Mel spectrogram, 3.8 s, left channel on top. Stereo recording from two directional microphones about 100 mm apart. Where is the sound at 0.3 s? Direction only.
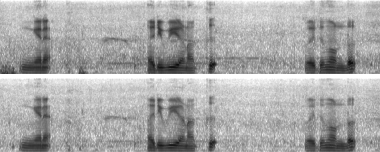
20° right (ahead or behind).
